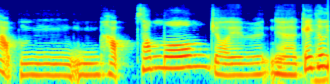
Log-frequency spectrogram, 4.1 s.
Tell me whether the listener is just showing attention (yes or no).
yes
